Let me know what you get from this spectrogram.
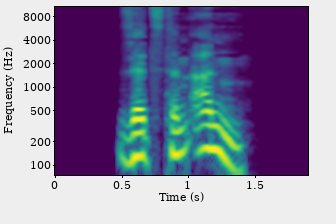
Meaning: inflection of ansetzen: 1. first/third-person plural preterite 2. first/third-person plural subjunctive II
- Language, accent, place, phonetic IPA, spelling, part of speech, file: German, Germany, Berlin, [ˌzɛt͡stn̩ ˈan], setzten an, verb, De-setzten an.ogg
